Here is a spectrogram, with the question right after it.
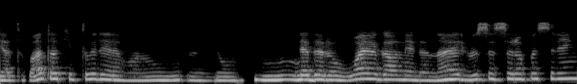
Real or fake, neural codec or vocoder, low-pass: fake; codec, 16 kHz, 0.9 kbps, LongCat-Audio-Codec; 7.2 kHz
